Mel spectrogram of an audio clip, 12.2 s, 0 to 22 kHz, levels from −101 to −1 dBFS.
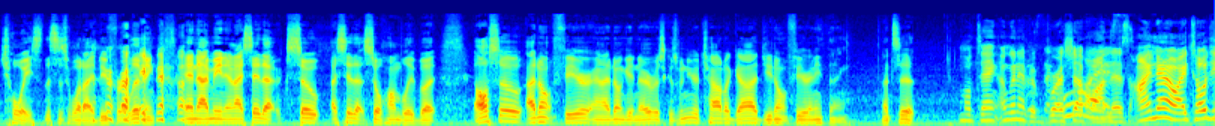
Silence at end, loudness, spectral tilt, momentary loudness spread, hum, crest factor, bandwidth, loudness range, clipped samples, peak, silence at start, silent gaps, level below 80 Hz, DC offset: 0 s; -28 LUFS; -4.5 dB/octave; 12 LU; none; 24 dB; 13.5 kHz; 7 LU; under 0.1%; -6 dBFS; 0.05 s; none; -56 dBFS; under 0.1%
